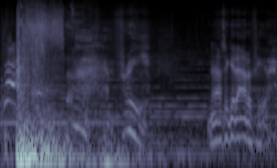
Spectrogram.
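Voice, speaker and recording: A resolute, courteous nobleman and hobby mage in a fantasy game. He speaks with composure at a middle pitch. The voice rings with long reverb over music. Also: huge pitch swings, extremely slow, exaggerated voice. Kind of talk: fantasy video game dialogue.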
